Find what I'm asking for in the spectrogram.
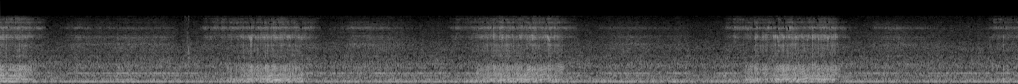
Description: Nobody can ever sleep when this lady is around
